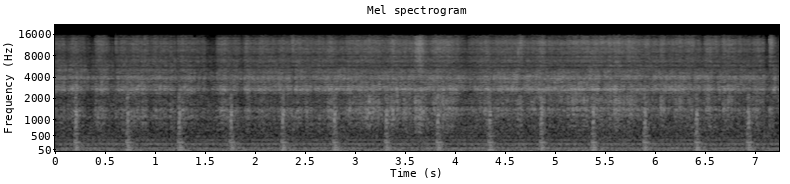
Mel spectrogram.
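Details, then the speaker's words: Breville Barista Express steaming milk after the wand reheats from espresso range: a steady, even hiss with a faint gurgle as the tip sits just under the surface. This is the correct stretching sound to hold throughout, before swirling at about 80 degrees. "there we go you hear that like sort of hissing sound that's what you want the whole time"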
